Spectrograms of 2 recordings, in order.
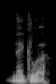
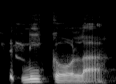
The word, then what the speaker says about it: Nikola: When pronouncing Nikola Jokic, you gotta be careful. Negla. That's not what I said. It's a K. Nikola.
